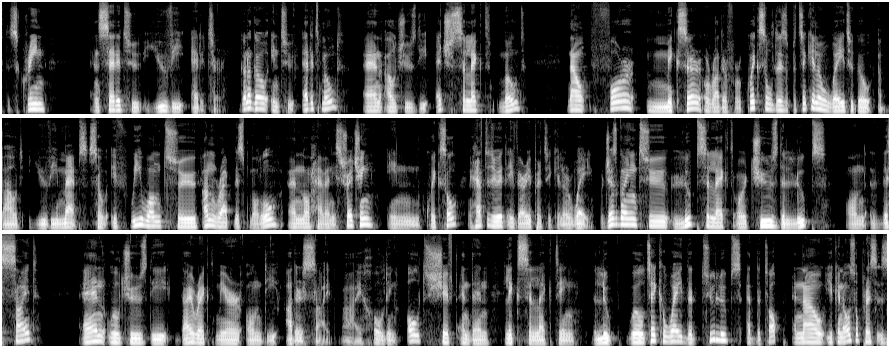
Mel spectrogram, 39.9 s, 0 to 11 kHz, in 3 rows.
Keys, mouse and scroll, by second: 2.3-3.3 scroll up 4, 3.3 scroll up 1, 3.3-4.4 shift+middle drag, 4.4 Tab, 6.2 click, 8.1-11.7 middle drag, 20.7-21.9 middle drag, 21.9-22.3 scroll up 1, 22.3 right click, 23.0 alt+shift+right click, 23.4 alt+shift+right click, 27.0-29.1 middle drag, 29.1 alt+shift+right click, 30.6 ctrl+z, 32.1 alt+shift+right click, 33.4-34.9 middle drag, 34.9-35.3 scroll up 2, 35.3-35.9 scroll down 1, 35.9 shift+right click, 36.9 shift+right click, 37.4 middle click, 38.2-39.6 scroll down 1, 39.6 z.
